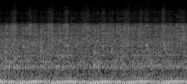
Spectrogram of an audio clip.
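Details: Ex-NZ Army V8 Land Rover after replacing military ignition with Mallory coil, optical distributor, cap, rotor and ballast resistor: deep, smooth, even V8 burble at idle, no misses or knocks; healthy.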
